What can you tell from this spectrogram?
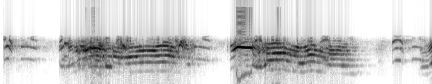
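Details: A Schipperke dog with a tail moaning back at its owners when they come home for the day as a talk-back game: two long, wavering, voice-like moans, each over a second long, with short squeaky sounds before and after.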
